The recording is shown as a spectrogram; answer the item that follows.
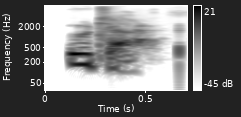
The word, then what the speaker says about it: Uta: Am I saying her name right? Am I even saying her name in the ballpark? I don't remember. The main character is this girl who... Uta. There we go.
